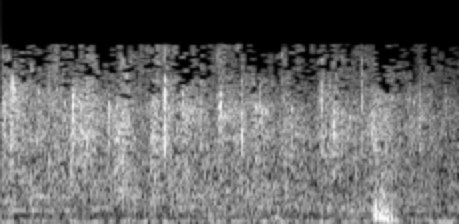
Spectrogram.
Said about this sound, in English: a round of applause for coming forward. Well done.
